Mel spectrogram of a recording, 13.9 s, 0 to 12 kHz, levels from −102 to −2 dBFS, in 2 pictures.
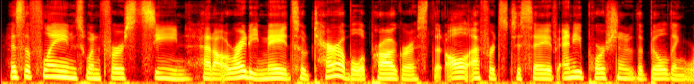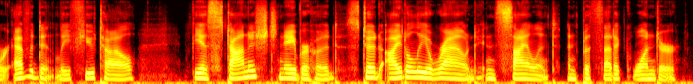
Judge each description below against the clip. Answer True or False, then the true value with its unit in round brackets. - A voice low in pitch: False (160 Hz)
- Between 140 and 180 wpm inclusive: True (160 wpm)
